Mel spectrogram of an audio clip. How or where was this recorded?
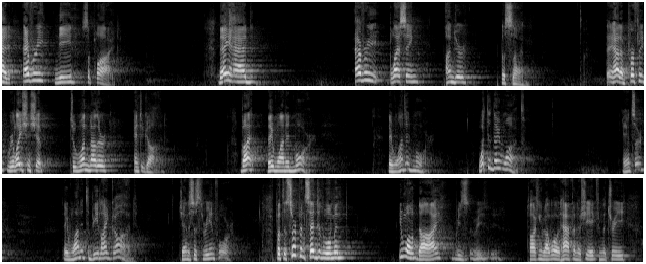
large echoing room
